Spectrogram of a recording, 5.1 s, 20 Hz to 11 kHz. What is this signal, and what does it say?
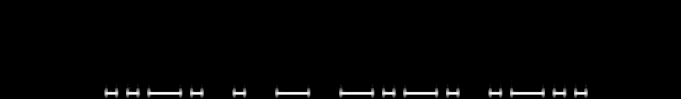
Morse code, heard as a keyed tone, about 15 wpm, 700 Hz. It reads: FETCL
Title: Code Groups - 5 Letters - 15wpm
